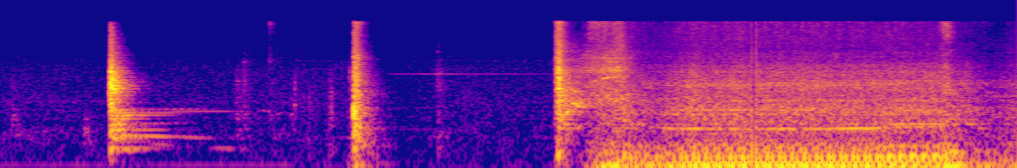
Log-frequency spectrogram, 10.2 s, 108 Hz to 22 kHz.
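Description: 1967 Ford Mustang's engine being started after sitting through the winter, on a freshly reconnected battery: it comes in suddenly about five and a half seconds in and runs loud and steady for about five seconds, then cuts off. Before it, a metallic clank with a short ring and a single click.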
